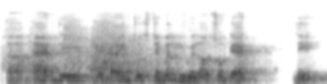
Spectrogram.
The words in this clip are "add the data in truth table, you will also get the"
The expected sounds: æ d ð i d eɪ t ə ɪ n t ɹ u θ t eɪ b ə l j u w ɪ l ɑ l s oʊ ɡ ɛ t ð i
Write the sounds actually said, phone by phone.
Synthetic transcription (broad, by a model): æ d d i d eɪ t ə ɪ n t u s t eɪ b ə l j u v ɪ l ɑ l s oʊ ɡ ɛ t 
